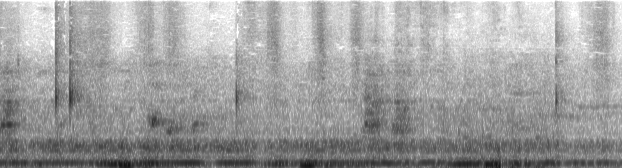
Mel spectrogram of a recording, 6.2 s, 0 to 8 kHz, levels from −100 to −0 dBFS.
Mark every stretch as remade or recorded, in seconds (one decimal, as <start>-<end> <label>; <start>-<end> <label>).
0.0-3.7 recorded; 3.7-5.5 remade; 5.5-6.2 recorded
